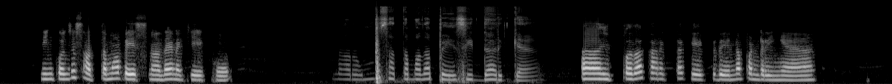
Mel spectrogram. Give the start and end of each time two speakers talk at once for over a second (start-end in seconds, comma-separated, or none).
none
